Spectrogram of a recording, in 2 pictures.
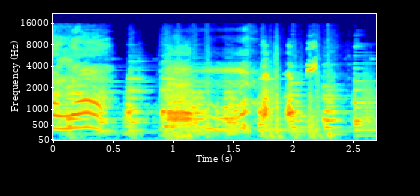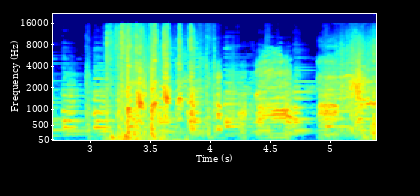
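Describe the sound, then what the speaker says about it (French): Chickens cluck and squawk in quick, excited bursts, mixed with voices talking over them. "Monsieur Peabody, derrière vous, des poules avec des dents."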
